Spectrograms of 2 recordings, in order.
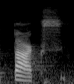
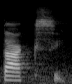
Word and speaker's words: táxi: Assim, ó, táxi. Táxi. Então, esse KS aqui tem som de X.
